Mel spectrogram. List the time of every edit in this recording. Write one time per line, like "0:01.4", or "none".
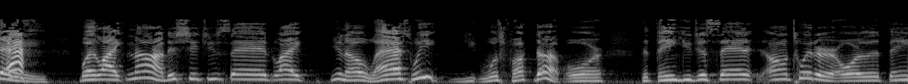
0:01.2
0:03.2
